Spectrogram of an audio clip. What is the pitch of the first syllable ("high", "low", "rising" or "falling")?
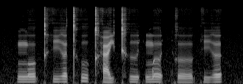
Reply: rising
